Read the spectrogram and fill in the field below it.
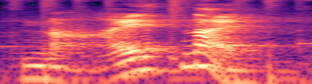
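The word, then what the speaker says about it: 奶奶: And what is the second syllable? NAI with a no tone. Okay, so when there is no tone mark, it is the neutral tone.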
